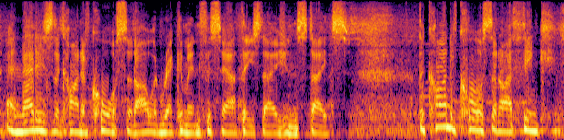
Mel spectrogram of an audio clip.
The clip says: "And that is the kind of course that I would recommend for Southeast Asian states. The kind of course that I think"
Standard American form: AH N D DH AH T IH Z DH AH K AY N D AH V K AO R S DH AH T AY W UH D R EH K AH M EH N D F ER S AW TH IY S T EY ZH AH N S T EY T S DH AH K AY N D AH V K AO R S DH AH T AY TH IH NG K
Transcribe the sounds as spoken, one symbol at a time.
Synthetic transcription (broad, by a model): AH N DH AH T IH Z DH AH K AY N D AH V K AO R S DH AH T AY W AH D R EH K AH M EH N D F ER S AW TH IY S T EY ZH AH N S T EY T S DH AH K AY N D AH V K AO R S DH AH T AY TH IH NG K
